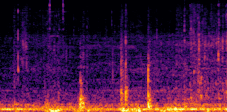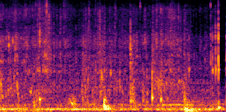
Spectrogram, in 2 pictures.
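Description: A small hooked snook splashing and thrashing at the water's surface beside a boat as it is reeled in, louder in the second half, with scattered knocks of handling on the boat. A steady low boat-motor hum runs underneath.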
